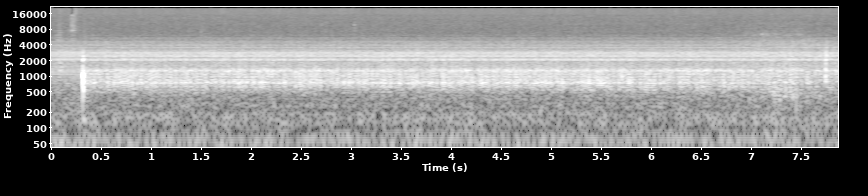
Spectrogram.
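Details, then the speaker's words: Westinghouse 535 radio after capacitor replacement, before alignment: a steady whistling hum over constant static hiss on both AM and shortwave; front-end oscillation whose cause is not yet found. "It's both the AM and the shortwave doing exactly the same thing when it comes to the front end oscillation."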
